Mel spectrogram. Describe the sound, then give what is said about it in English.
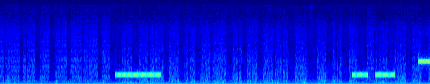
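Telephone tones from a tone dialer dialing a number: a few steady beeps of one pitch, one long and several shorter, over constant noisy hiss. “So, let me dial into my tone dialer here.”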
